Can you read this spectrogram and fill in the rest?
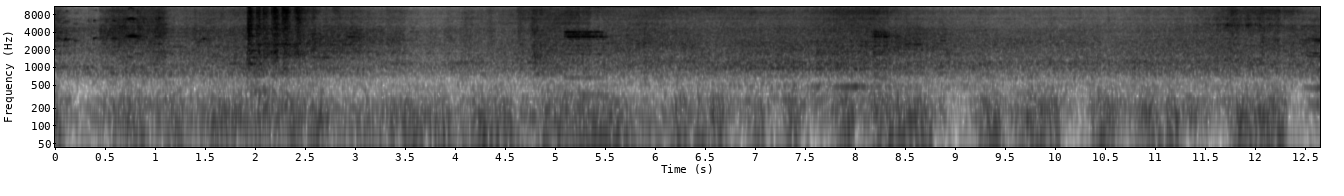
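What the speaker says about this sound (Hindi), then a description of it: "लोनावला ट्रैफिक" Road traffic near Lonavala under cloudy weather: a continuous loud rumble of passing cars and trucks with heavy wind buffeting on the microphone and occasional brief clatters.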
